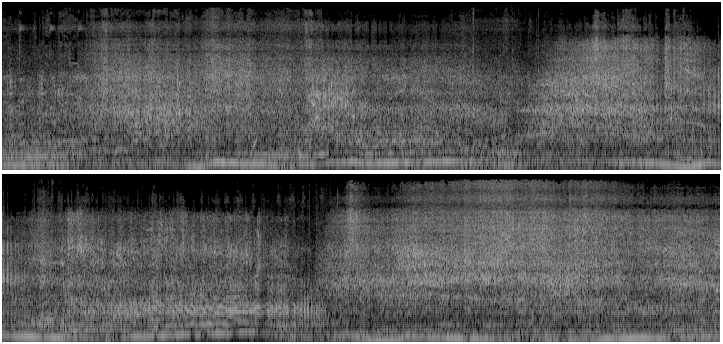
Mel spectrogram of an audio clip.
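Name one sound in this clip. A rally car engine revs hard, dropping in pitch at each gear change as it races by.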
